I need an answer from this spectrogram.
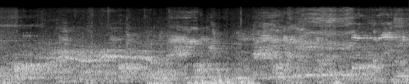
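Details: Three-breed hybrid piglets (Landrace, Yorkshire) kept 34 days with the sow in a pig barn, ready to be taken away; overlapping squeals and grunts rise and fall in a dense barn din, with steady background noise.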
